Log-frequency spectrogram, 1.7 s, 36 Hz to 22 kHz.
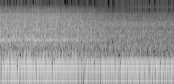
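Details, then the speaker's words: Honda VF750F V4 at idle after carburetor sync (cylinders 1, 3, 4 close, 2 brought down), idle adjusted back down for a final check, temp gauge working: smooth, even low burble, no hunting; normal idle. "all right I think we've got them pretty close we're going to adjust our idle back down and check it one last time"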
